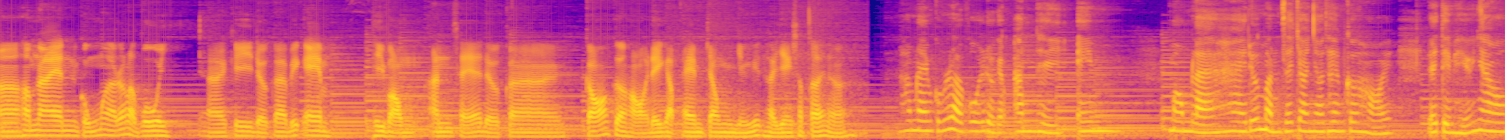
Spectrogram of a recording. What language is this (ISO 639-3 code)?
vie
